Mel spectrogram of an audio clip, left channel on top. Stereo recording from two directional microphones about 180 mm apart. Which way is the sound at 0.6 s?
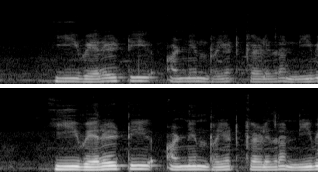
50° right (ahead or behind).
